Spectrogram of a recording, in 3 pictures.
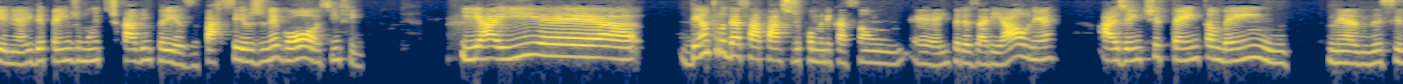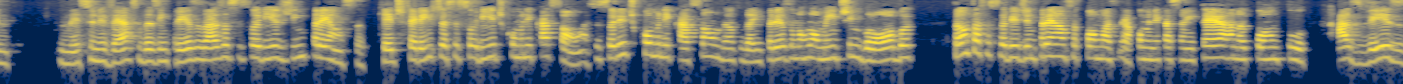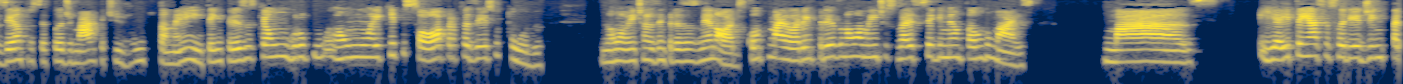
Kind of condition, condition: link, video call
